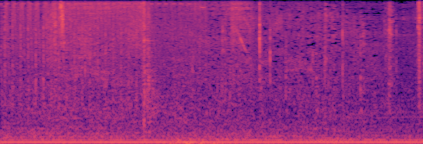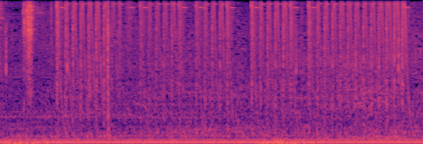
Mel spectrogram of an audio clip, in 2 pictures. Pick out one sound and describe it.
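A heavy gun fires in rapid bursts with booming low rumbles.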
